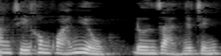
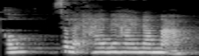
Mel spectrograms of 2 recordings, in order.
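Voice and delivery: high, louder amazed question; a girl wide-eyed with surprise, pitch jumping up; astonished; 6 semitones higher, 4 dB louder than usual. Acted. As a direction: gasp it out in disbelief. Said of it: "trố mắt ngạc nhiên hỏi lại".

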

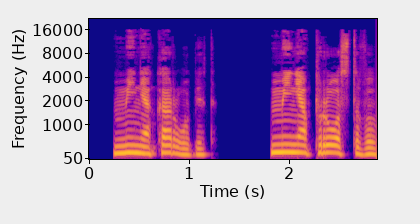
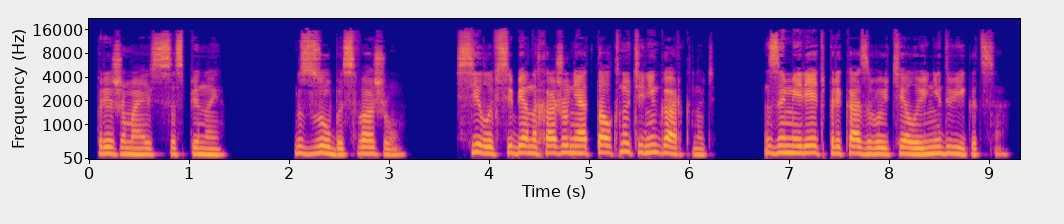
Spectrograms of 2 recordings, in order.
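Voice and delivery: ordinary delivery

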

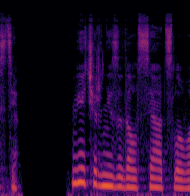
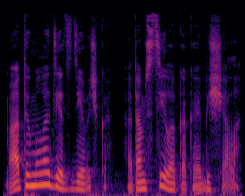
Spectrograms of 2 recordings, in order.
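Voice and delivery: usual speaking voice

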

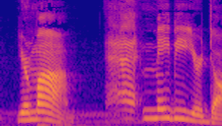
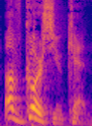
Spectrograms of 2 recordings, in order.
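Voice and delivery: laughing indulgent boss; 5 semitones lower than usual. Acted. Boss melting for woman.

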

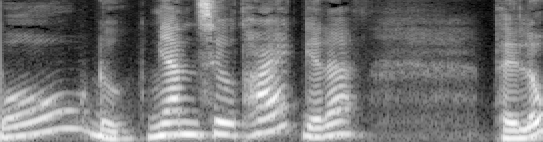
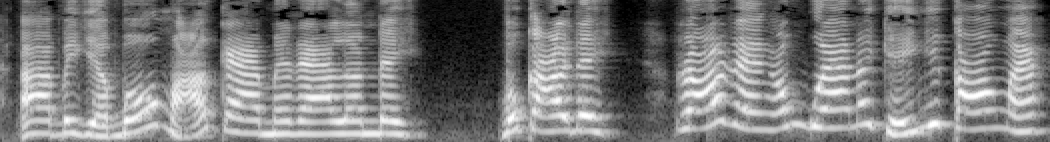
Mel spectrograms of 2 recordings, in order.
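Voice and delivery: higher-pitched, insistent plea; insistent urging; 7 semitones higher than usual. Acted. A child urging the parents to check the camera, insistent. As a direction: urge the parents in a higher, pressing voice.

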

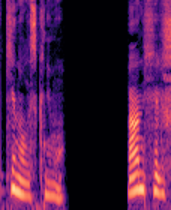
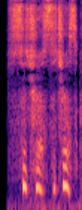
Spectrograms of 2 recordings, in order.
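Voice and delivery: high, flustered reply; 5 semitones higher than usual. A narrator's reading. Wife fusses over wounded husband, flustered. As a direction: fuss as you hurry to help. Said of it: "засуетилась София".

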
